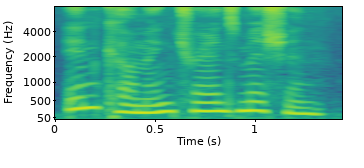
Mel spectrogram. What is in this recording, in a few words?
Incoming Trans, Voices; PaxImp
